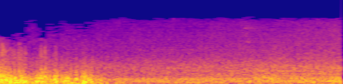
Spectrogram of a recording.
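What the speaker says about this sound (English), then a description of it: "it's windy out here" Wind buffets a microphone outdoors, loud gusty rumbling at first that eases into a steadier roar, with no voices heard.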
